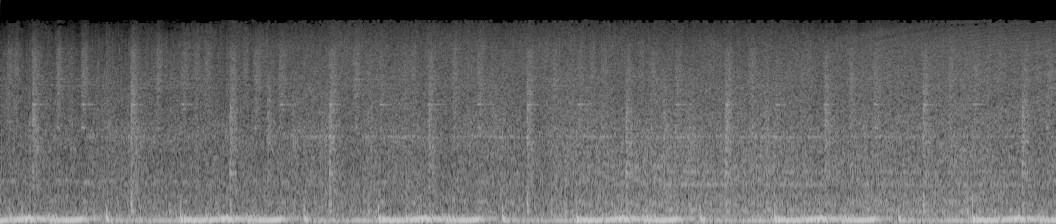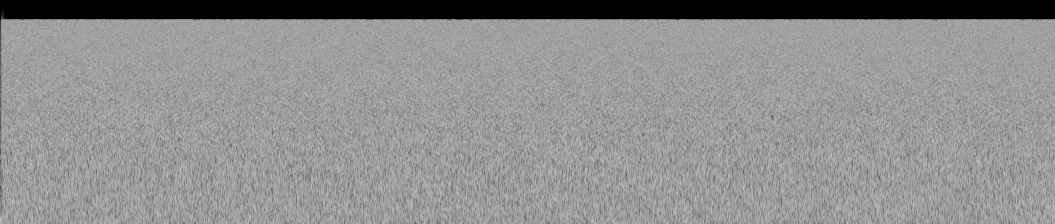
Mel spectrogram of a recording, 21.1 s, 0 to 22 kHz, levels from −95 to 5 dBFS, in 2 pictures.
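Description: The audio turns into loud, harsh broadband noise from 10.57 s to the end. These are samples built from the wrong bytes. Misassembled bytes push the low bits to the top of each value.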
